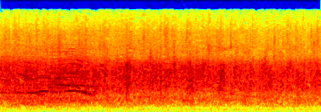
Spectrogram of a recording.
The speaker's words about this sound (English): Everybody that's happy to be in church on Wednesday night, clap your hands real big and say hallelujah to that.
